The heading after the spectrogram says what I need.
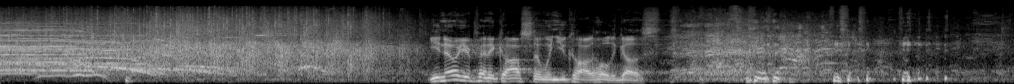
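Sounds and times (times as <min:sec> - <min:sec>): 
congregation clapping at a Pentecostal church service: 0:00.0 - 0:04.3
speech: 0:04.3 - 0:06.8, 0:07.4 - 0:09.3
laughter: 0:06.6 - 0:10.1.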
